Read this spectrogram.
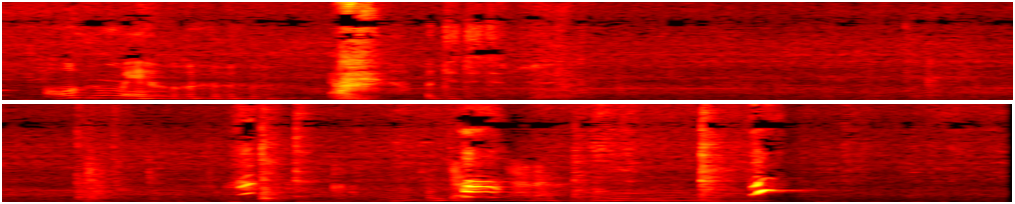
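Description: A little girl talks close by, happily and with animation.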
